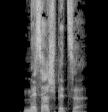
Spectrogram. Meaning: 1. knife tip 2. an imprecise amount of a (chiefly powdery) ingredient; a pinch; as much as would fit on the tip of a knife
- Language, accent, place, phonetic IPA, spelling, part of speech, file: German, Germany, Berlin, [ˈmɛsɐˌʃpɪt͡sə], Messerspitze, noun, De-Messerspitze.ogg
